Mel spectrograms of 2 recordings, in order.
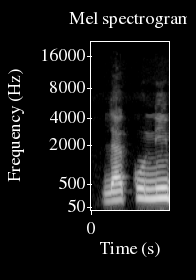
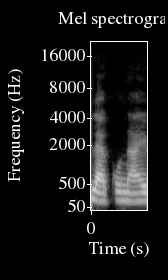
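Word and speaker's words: lacunae: पे देखो आपके सामने लेगुनाई लेकुनी भी बोलते हैं इसको। लेकुने भी बोल देते हैं। लेकुनाई भी बोल देते हैं। ठीक है? प्रोनाउंसिएशन तीनों तरह से की जाती है।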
